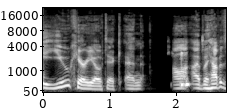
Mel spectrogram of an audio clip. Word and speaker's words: eukaryotic: no for prokaryotic and you is you and me eukaryotic and i'll i have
